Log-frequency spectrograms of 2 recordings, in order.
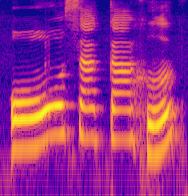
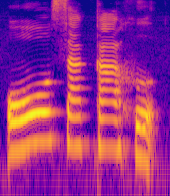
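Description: First: Slow Osaka-fu with a rising end, syllable by syllable; model word, rising. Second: Slow Osaka-fu, falling to a settled close; model word, falling. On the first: Teacher modelling Osaka-fu for students, slow with a rising end. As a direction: lift the end of Osaka-fu like a question. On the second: Teacher repeating Osaka-fu for students, slow and falling. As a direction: set Osaka-fu down with a firm fall. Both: Shown as a demonstration. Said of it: "Fu tem dois".

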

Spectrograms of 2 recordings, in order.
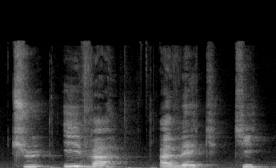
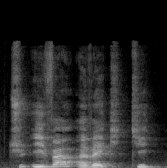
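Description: First: Slow, deliberate "Tu y vas avec qui?" with every word separated; slow model sentence for students; slow careful reading. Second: Said in the usual way. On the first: Shown as a demonstration. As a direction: read "Tu y vas avec qui?" slowly for learners. Teacher reads example slowly.

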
